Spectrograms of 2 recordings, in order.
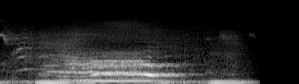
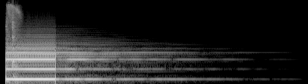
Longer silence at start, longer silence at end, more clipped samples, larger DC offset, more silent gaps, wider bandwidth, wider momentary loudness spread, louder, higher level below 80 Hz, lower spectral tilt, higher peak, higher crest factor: about the same, 0 s vs 0.05 s; second, 0.45 s vs 1.45 s; second, under 0.1% vs 0.4%; neither; neither; second, 7 kHz vs 18.5 kHz; second, 16 LU vs 26 LU; second, -16 LUFS vs -10 LUFS; first, -24 dBFS vs -46 dBFS; first, -9.5 dB/octave vs -4.5 dB/octave; about the same, 0 dBFS vs 0 dBFS; about the same, 16 dB vs 14 dB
